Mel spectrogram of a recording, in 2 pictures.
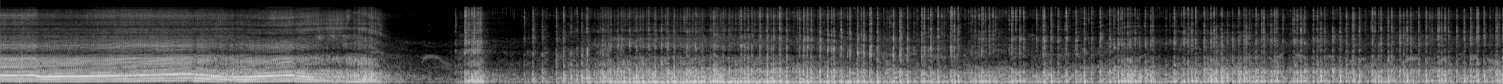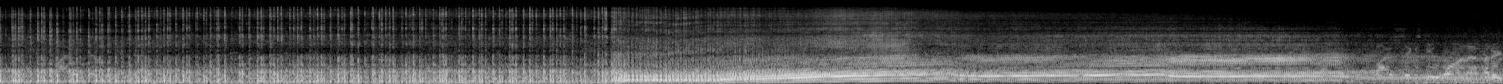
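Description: A naturally aspirated Ford Fairlane drag car's V8 revs as the burnout ends and dips briefly. It then runs rough and loud while staged, and about 21 s in it launches at full throttle, its pitch climbing in steps through the gears before fading into the distance near the end.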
